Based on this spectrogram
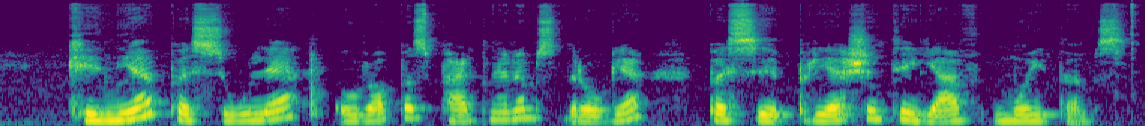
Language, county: Lithuanian, Vilnius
